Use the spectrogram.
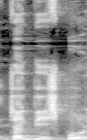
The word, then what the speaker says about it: Jagdishpur: This is the place, Jagdishpur is the place where Naropa was born. Taranath mispronounced it as Jambu.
